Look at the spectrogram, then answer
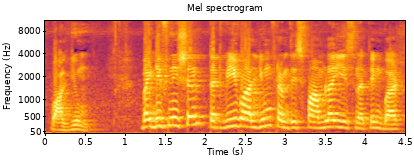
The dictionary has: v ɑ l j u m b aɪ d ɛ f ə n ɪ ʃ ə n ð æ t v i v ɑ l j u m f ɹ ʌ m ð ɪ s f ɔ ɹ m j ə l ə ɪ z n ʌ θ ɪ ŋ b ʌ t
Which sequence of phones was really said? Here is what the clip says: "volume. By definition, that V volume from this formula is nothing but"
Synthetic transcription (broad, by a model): v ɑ l j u m b aɪ d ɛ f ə n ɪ ʃ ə n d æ t v i v ɑ l j u m f ɹ ʌ m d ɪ s f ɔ ɹ m l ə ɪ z n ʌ t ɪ ŋ b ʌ t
